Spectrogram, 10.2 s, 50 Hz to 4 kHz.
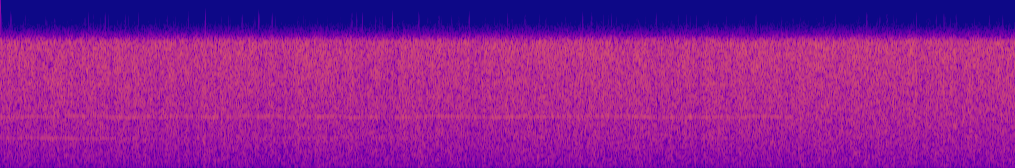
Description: FT8.
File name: IC-7100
